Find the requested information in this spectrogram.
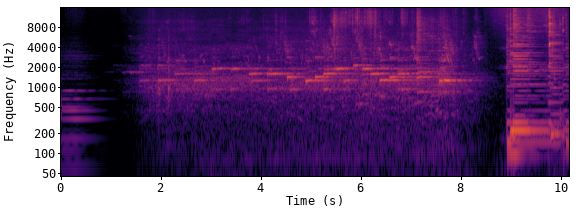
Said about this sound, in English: the ice cream truck tune we've all heard humming through our neighborhoods for decades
